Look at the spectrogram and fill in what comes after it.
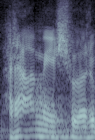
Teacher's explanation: આમ રામ અને ઈશ્વર આ બંને શબ્દ જ્યારે જોડાય છે ત્યારે એનું ઉચ્ચારણ એ બને છે. એટલે કે અ અને દીર્ઘ ઈ આ બંને જ્યારે એકબીજાની સાથે સંયુક્ત થાય છે, બંને એકબીજાની સાથે ભળે છે ત્યારે એનો ઉચ્ચાર એ બને છે. માટે રામ અને ઈશ્વર શબ્દ જોડાતા રામેશ્વર બને.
